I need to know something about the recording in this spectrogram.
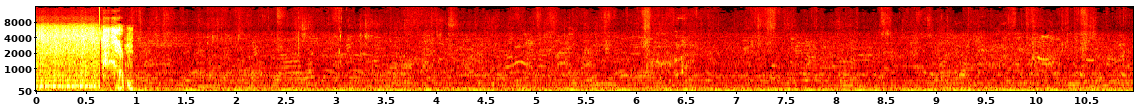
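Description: A young woman chews something crunchy close by.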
